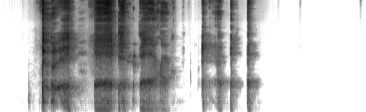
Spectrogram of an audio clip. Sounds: Throat clearing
